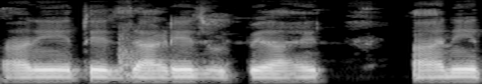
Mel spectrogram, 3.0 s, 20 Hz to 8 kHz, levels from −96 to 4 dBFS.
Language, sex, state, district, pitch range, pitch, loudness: Marathi, male, Maharashtra, Pune, 95-100 Hz, 100 Hz, -16 LUFS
